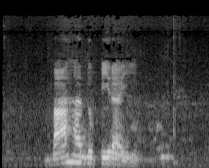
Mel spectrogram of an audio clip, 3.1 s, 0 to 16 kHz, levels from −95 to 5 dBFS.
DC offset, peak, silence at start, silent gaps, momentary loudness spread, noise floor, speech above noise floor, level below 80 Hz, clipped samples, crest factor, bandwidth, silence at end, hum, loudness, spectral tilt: under 0.1%; -2 dBFS; 0.7 s; none; 22 LU; -53 dBFS; 36 dB; -52 dBFS; under 0.1%; 18 dB; 11 kHz; 0.5 s; none; -17 LUFS; -7 dB/octave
